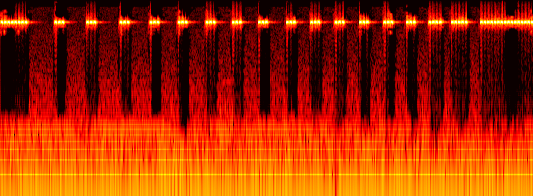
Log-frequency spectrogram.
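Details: A Sae-geumbit-jongdari cricket sings a pure, high, ringing tone broken into short chirps, about four per second, running into a steady trill at the start and end; nothing else is heard.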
